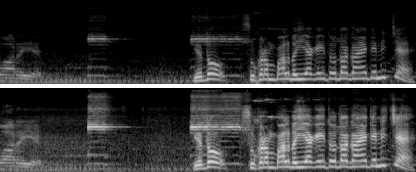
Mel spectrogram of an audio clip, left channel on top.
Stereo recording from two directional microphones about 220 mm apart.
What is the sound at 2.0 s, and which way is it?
A man's voice, centre (ahead or behind).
